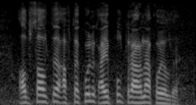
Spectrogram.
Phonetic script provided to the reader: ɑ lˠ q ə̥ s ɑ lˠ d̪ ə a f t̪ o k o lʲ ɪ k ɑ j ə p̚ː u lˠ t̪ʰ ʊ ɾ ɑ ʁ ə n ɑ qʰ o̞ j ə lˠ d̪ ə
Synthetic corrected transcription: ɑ lˠ p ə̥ s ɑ lˠ t̪ ə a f t̪ o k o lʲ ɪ k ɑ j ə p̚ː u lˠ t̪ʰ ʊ ɾ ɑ ʁ ə n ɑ qʰ o̞ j ə lˠ d̪ ə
